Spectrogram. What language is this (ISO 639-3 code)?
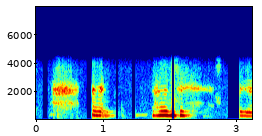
doi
